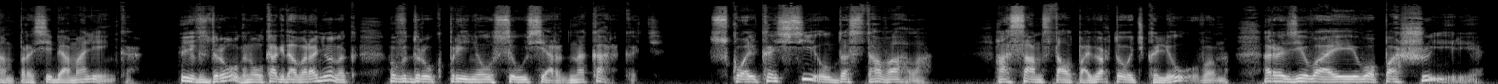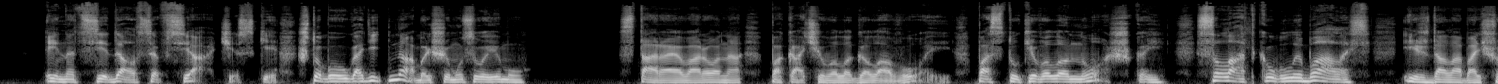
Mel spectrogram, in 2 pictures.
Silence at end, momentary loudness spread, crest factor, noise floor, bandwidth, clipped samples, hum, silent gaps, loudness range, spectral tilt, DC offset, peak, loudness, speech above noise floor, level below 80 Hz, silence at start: 0 s; 9 LU; 16 dB; -65 dBFS; over 20 kHz; under 0.1%; none; none; 2 LU; -4.5 dB/octave; under 0.1%; 0 dBFS; -17 LUFS; 48 dB; -42 dBFS; 0 s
